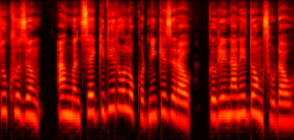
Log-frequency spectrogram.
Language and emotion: Bodo, neutral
